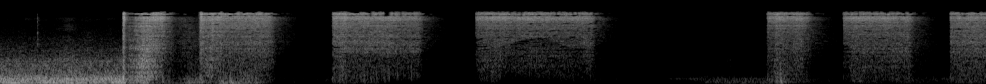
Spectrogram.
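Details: Automatic steam cleaning machine for jewelry and dental use, 6-litre capacity with auto water intake and heating: repeated loud hissing steam bursts about a second long with short silent gaps; steam cleaner operating.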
